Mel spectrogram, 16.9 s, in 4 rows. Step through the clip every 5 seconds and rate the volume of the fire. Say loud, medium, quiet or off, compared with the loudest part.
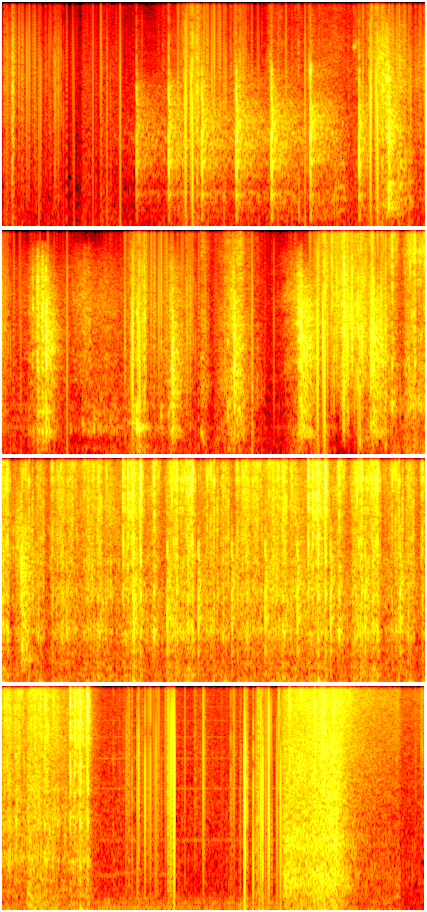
quiet, medium, medium, loud.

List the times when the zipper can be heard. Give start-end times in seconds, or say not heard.
2.8-4.1, 6.2-6.8, 12.9-13.5.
